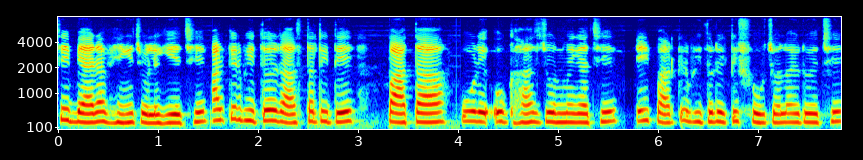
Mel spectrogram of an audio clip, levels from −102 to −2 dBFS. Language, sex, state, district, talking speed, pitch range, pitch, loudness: Bengali, female, West Bengal, North 24 Parganas, 170 wpm, 230-260 Hz, 245 Hz, -16 LUFS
